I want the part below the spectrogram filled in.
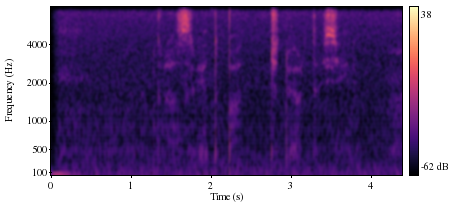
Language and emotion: Russian, neutral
